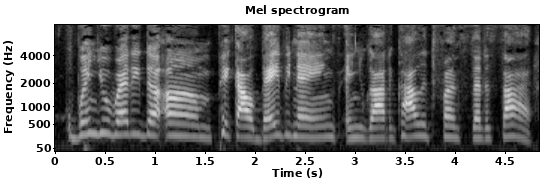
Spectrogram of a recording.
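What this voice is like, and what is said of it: Accent from up top. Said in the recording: “she has a beautiful accent. ... she sounds like she's from up top.”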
